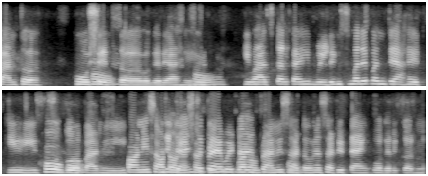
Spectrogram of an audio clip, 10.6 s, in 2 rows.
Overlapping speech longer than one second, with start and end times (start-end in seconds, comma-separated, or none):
7.3-9.0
